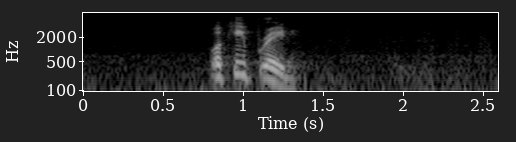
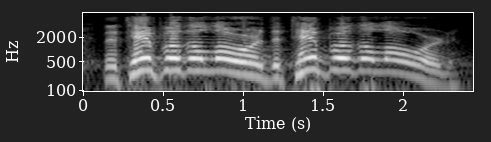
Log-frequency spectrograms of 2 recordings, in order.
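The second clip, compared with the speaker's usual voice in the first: retold cry; 6 semitones higher, 7 dB louder than usual. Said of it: "They cried out".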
